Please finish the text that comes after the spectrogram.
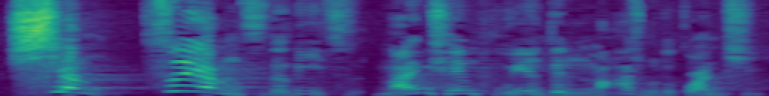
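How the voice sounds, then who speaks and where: A Buddhist teacher giving a teaching talk, telling old stories, acting out the masters' words, and slowly repeating and explaining key phrases. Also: medium pitch, huge pitch swings, breathy edge. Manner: storytelling, acting out quoted masters.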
